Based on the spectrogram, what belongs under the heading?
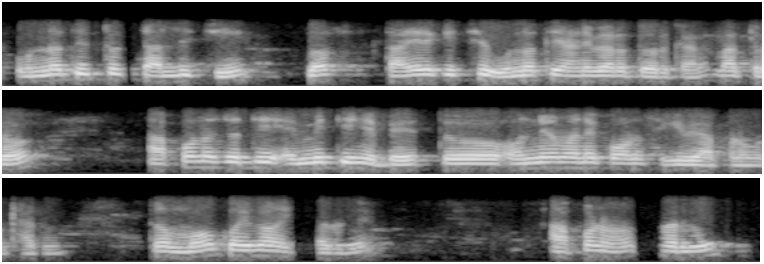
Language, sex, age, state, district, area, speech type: Odia, male, 18-30, Odisha, Rayagada, urban, conversation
